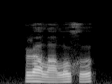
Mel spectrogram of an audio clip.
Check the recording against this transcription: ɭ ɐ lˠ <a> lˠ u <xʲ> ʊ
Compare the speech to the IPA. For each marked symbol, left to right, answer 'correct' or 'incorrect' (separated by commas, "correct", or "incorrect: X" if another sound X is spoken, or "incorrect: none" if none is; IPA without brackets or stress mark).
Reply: correct, incorrect: x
